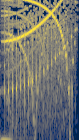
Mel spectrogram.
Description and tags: technical sound for "energy are filled up".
